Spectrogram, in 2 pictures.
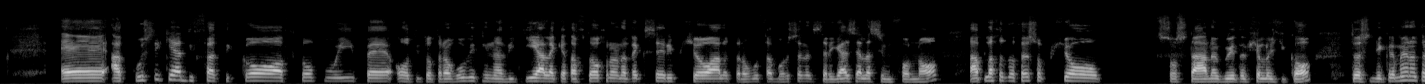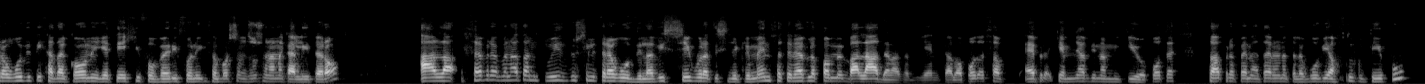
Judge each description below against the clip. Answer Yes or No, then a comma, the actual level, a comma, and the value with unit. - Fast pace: Yes, fast, 185 wpm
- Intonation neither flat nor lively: Yes, average, 3.1 semitones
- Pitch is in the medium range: Yes, medium, 145 Hz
